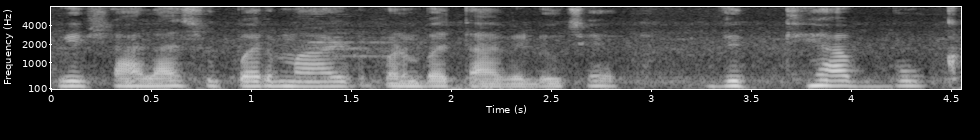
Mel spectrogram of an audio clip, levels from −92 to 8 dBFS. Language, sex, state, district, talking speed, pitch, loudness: Gujarati, female, Gujarat, Gandhinagar, 120 wpm, 160 Hz, -18 LUFS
